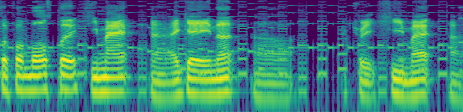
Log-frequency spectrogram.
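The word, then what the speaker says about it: 姫: Actually, hime, the accent is on the first more, as we have seen the princess.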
